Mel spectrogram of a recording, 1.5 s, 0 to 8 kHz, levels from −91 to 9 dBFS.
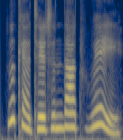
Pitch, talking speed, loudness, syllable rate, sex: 270 Hz, 235 wpm, -16 LUFS, 4.4 syllables/s, female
